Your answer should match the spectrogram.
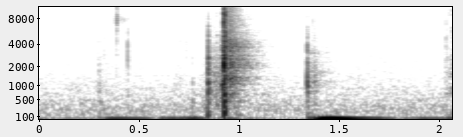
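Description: Desk handling sounds: a sharp click about a second in, then a dull knock and rub as a Texas Instruments TI-36X Pro scientific calculator is pulled onto a clipboard.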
